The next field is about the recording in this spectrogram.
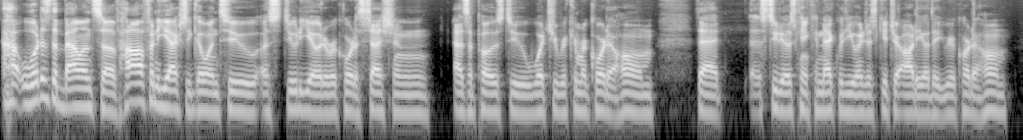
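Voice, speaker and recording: A man's voice: on the low side, fairly even intonation, fast, no echo, clean studio sound. A man hosting a podcast, asking interview questions in casual conversation. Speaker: podcast host.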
